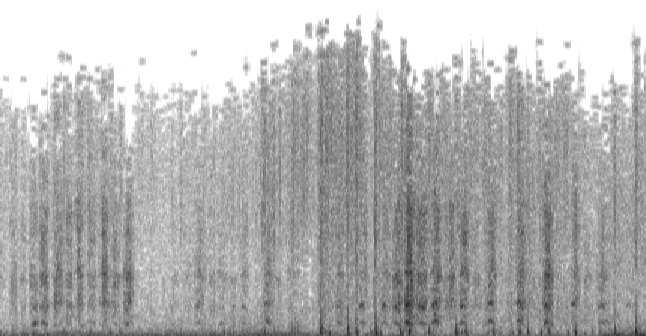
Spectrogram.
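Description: Quick, rhythmic panting of an animal at a run, about four or five breaths a second, growing louder from about halfway through.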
